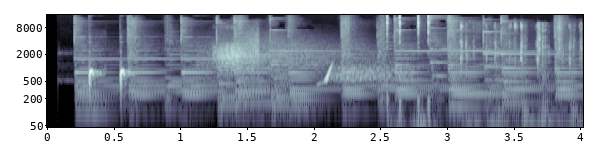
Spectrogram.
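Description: Intro music with cartoon sound effects: two quick plops, a shimmering swoosh, then a short rising bloop about two seconds in, after which a light melodic tune plays with quick clicks over it.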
